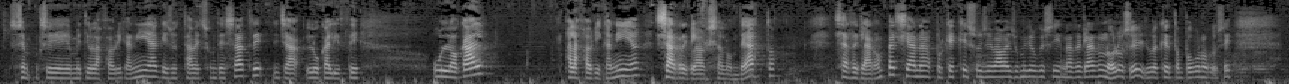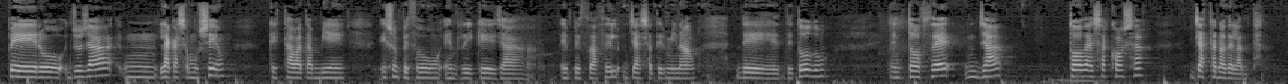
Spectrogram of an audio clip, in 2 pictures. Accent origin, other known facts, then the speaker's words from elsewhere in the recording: Jaén, Andalusia, Spain; yo estoy muy vinculada al barrio porque yo nací en San Ildefonso, además yo nací en la calle Sevillano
